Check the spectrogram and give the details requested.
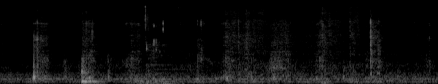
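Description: A person biting and chewing a raw celery stick: a string of faint, crisp crunches and mouth sounds.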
